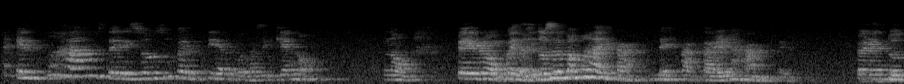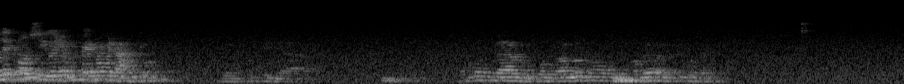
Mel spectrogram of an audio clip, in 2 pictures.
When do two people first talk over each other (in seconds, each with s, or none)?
8.6 s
